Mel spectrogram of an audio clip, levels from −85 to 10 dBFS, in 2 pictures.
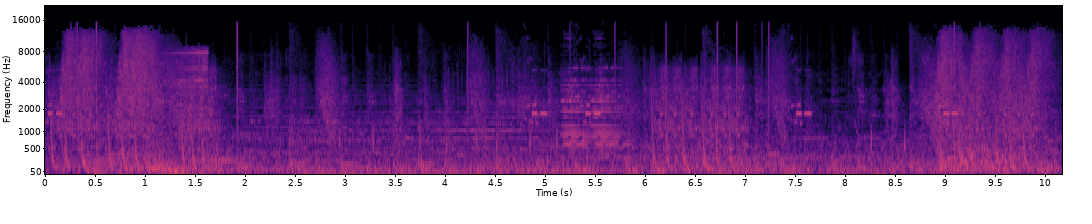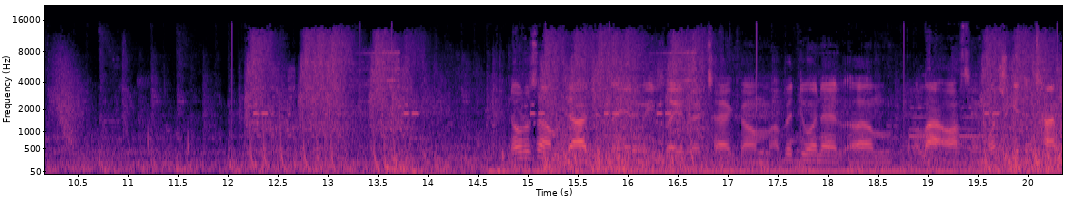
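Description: Word clock ticks run from 0.13 s to 20.29 s: an unlocked receiving clock slips one sample roughly every 70 ms, producing a steady stream of sharp ticks.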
